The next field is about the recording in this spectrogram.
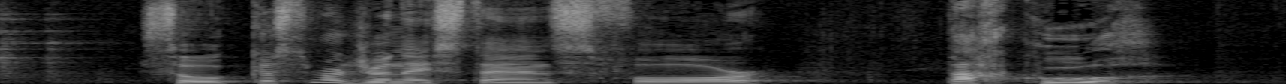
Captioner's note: speaking in french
